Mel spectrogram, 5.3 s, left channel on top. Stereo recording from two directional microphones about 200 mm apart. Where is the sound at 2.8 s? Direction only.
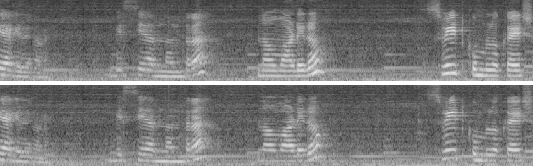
40° left (ahead or behind).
